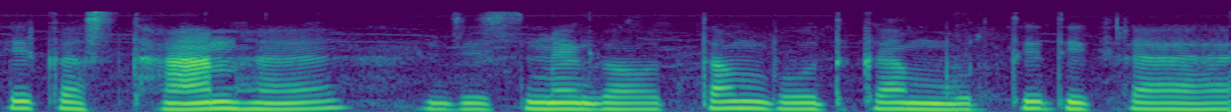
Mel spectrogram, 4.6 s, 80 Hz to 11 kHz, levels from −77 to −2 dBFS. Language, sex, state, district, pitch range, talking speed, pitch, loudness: Hindi, female, Jharkhand, Garhwa, 175-190 Hz, 145 wpm, 180 Hz, -19 LUFS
